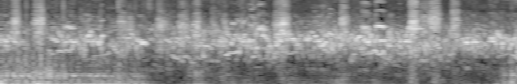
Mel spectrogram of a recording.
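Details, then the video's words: Several budgerigars playing with each other, filling the air with a dense, continuous stream of bright, scratchy chirps and warbles; a low rumbling noise is audible during the first second. "Budgies playing with each other birds chirping sounds"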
